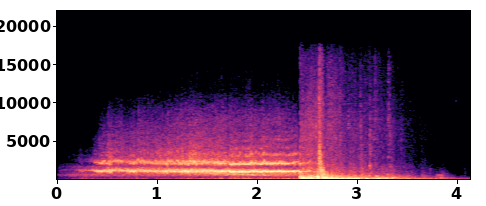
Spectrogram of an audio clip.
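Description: A loud, high-pitched tire screech holds for about two seconds, then cuts off with a heavy crash and a rumbling, clattering aftermath that fades out. No voices.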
